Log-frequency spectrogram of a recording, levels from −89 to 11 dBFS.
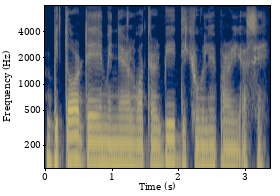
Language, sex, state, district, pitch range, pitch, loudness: Nagamese, male, Nagaland, Kohima, 100-115 Hz, 105 Hz, -17 LUFS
